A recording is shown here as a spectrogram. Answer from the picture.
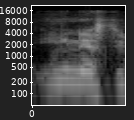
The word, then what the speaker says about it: Ennis: That's how it's pronounced, though. So you probably would play with it, huh? – I mean, if his last name was like Anus, you know, it would be more, but Ennis, you'd have still have to take some liberties.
